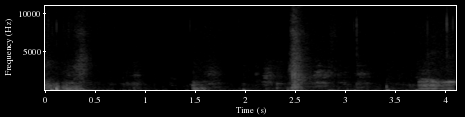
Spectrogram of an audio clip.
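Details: A pet dog indoors making weird vocal noises: short scattered huffs and whines, ending in a harmonic whining moan, with quiet gaps and faint human speech between.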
